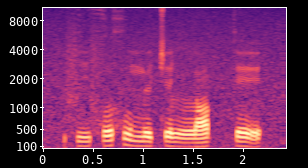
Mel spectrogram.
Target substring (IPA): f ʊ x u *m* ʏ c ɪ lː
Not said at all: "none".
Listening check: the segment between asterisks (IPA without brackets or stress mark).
m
